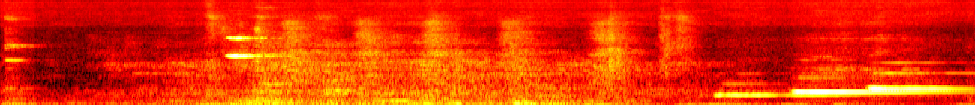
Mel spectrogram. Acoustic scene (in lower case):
elevator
